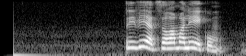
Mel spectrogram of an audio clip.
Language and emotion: Russian, positive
